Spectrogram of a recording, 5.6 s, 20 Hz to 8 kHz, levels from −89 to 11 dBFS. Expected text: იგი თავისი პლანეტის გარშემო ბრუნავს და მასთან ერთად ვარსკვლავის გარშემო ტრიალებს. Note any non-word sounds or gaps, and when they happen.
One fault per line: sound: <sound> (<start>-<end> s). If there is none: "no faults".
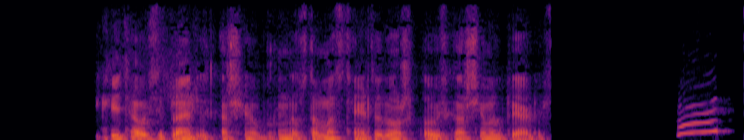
sound: sneeze (5.1-5.5 s)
